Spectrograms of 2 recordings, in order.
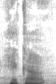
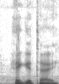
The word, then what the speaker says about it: Hecate: Um right, today we're talking about and I'm I hope I'm going to pronounce this right, Hecate. Hecate.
